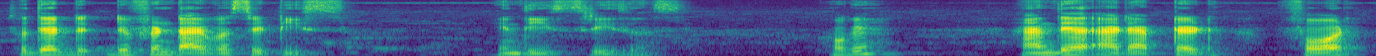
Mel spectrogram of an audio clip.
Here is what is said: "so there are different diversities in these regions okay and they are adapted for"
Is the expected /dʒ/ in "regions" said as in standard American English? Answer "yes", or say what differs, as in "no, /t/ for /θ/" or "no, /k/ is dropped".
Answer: no, /z/ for /dʒ/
